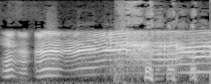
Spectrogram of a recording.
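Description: A voice imitates a yellow-headed blackbird's song with a loud, strained, wailing screech that wavers in pitch, then breaks into rough, choppy pulses toward the end.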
